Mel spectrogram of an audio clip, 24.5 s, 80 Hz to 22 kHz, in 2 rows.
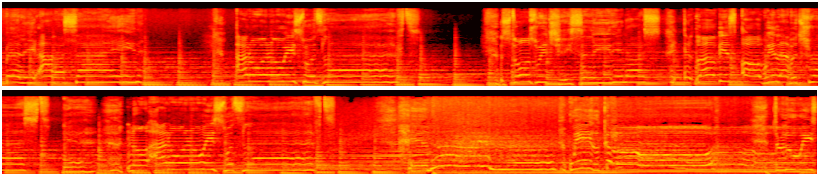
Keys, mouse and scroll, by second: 2.4 typing, 5.7 click, 5.7 typing, 10.4 click, 12.7-13.1 typing, 14.0 click, 17.8 click, 20.9 click.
